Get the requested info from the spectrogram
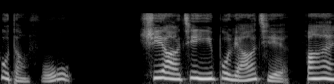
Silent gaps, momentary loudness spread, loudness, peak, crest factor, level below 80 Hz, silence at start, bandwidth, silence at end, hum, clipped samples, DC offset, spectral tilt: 0.85-1.30 s; 11 LU; -21 LUFS; -6 dBFS; 16 dB; -56 dBFS; 0 s; 12 kHz; 0 s; none; under 0.1%; under 0.1%; -4 dB/octave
